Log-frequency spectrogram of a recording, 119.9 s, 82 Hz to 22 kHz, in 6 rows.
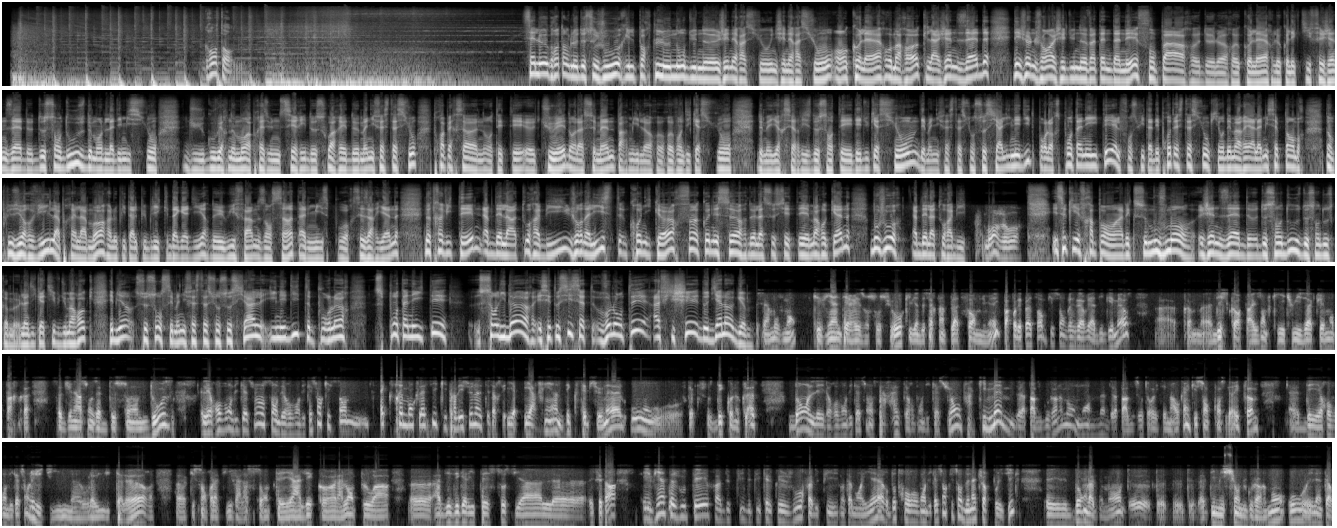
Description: journaliste, chroniqueur, fin connaisseur de la société marocaine. 0:00 12 min 3 sec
